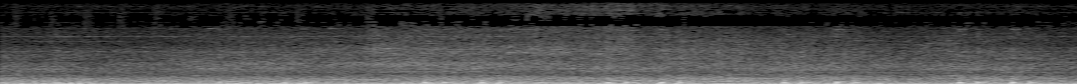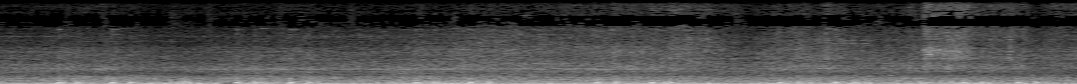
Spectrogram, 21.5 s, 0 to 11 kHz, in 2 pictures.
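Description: N700A series Shinkansen train passing slowly close by: a steady rumble of wheels on rail, studded with many short knocks.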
